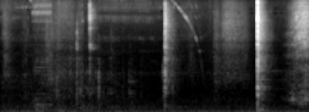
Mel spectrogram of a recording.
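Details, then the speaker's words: Scattered clicks and a brief rising whir as a hard drive powers up, never settling to a smooth spin; owner suspects a stuck head, and part of the drive gets hot, not confirmed. "on dirait vraiment qui est un problème de de tête comme si la tête était bloqué"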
